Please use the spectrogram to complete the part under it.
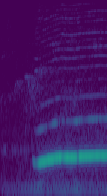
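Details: A female gibbon at a Phuket, Thailand rehabilitation centre gives her great call, a clear, pure whooping note swelling and rising, alternating with the male to signal a pair holding territory.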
